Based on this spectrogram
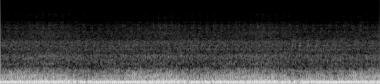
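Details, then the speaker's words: Roughly 1000 hp turbo engine build at first startup, new FIC 2150 injectors, front O2 sensor unplugged: deep loud idle dipping and surging unevenly every second or so; hunting idle, cause not confirmed. "Sounds like a Honda with a bad idle control motor."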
